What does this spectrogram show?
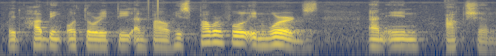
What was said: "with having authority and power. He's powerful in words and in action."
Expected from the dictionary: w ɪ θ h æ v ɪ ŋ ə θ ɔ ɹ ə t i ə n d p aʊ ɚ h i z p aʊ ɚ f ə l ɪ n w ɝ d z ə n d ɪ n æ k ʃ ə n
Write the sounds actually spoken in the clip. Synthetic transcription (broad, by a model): w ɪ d h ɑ b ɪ ŋ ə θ ɔ ɹ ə t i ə n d p aʊ ɚ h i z p aʊ ɚ f ə l ɪ n w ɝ d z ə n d ɪ n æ k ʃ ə n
